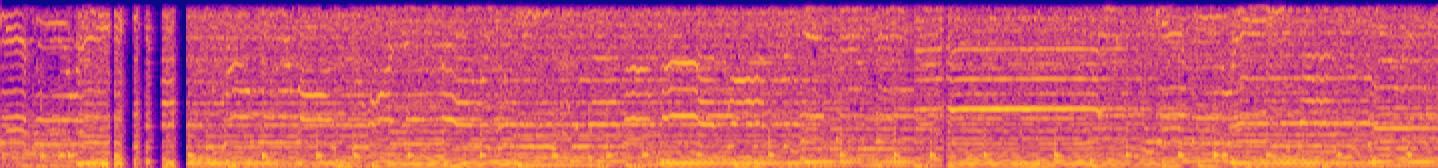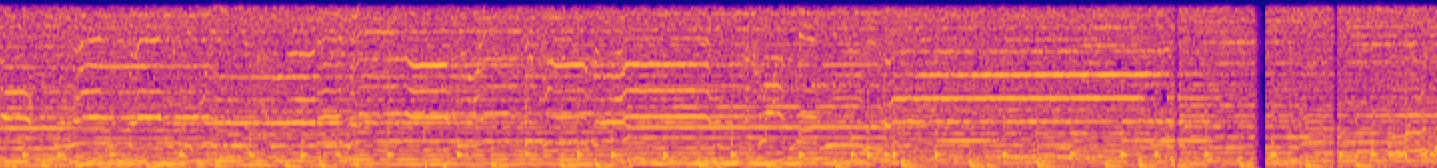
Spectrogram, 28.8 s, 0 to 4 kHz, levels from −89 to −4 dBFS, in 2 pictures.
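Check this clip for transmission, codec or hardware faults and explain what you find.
Yes, the clip has packet-loss faults in three forms, clustered near the start, around 8 to 9.5 s, and around 26 to 28 s. The whole clip is band-limited with nothing above 4 kHz, which points to a narrowband telephone codec such as G.711 on the call path.

Repeated packet loss (robotic sound), 1.08 to 1.88 s: This stretch sounds choppy, with a stuttering quality and pieces of the sound missing. Five separate gaps fall inside these 0.8 s, together about 0.48 s of lost audio, the longest about 127 ms. The receiver patched each hole by extending the preceding sound. Because about 61% of the stretch is synthetic fill rather than real audio, the repeated patching becomes the dominant texture.

Short concealed packet loss, at 8.25 to 8.32 s, 9.41 to 9.48 s, 26.09 to 26.16 s and 27.69 to 27.76 s: Each is a brief smear or wobble, where the sound wobbles for an instant and may lose a short transient. 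About 40 ms failed to arrive in time each time. The decoder bridged the hole by continuing the last sound, either from its pitch or as shaped noise, then crossfaded back into the real signal.

Burst of packet loss, 9.05 to 9.16 s and 26.89 to 27.04 s: Here the sound briefly holds and buzzes or fades into hiss, then jumps ahead with a piece missing. Several consecutive packets were lost, about 80 ms in the first burst and about 120 ms in the second. That is too long for the concealment to extend convincingly, so the substitute sound was turned down as the gap went on, and playback resumed past the lost portion.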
